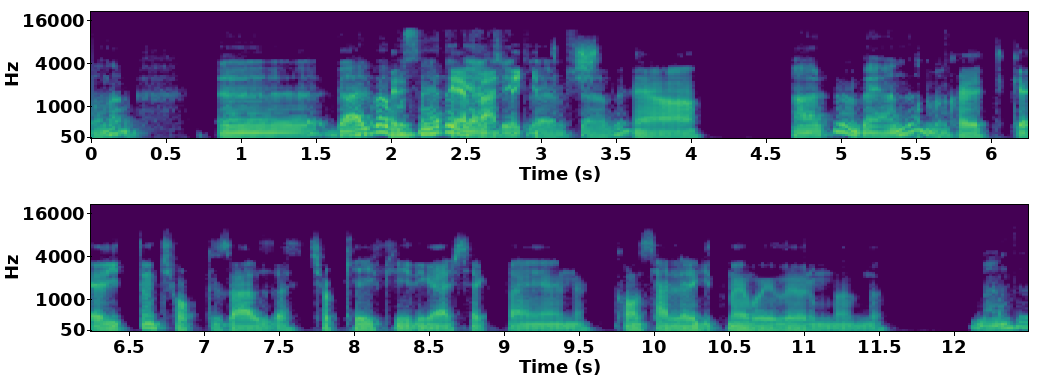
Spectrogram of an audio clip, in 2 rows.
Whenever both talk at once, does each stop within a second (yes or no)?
no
